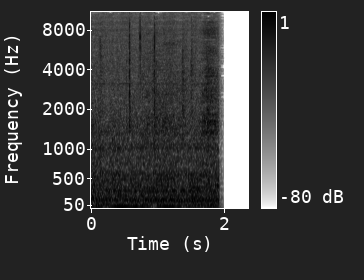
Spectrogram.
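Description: Quiet room tone with a low hum and a few faint, light clicks, cutting off abruptly to silence just before the end.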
